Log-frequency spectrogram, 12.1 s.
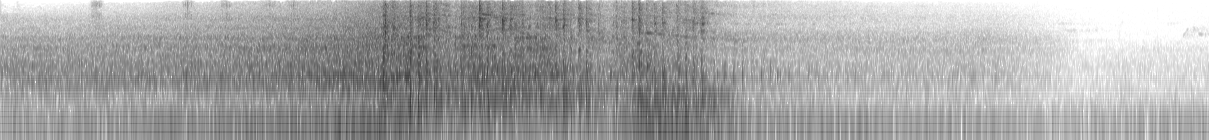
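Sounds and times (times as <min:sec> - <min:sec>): train rolling noise: 0:00.0 - 0:11.7
diesel locomotive engine hum: 0:00.0 - 0:12.0
wheels clicking over rail joints: 0:03.8 - 0:07.9.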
